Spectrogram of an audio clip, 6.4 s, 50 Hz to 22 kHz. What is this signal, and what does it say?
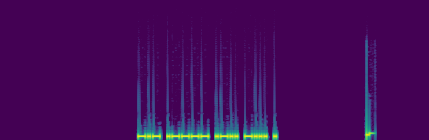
Morse code, heard as a keyed tone, about 31 wpm, 700 Hz. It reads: K1LBE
